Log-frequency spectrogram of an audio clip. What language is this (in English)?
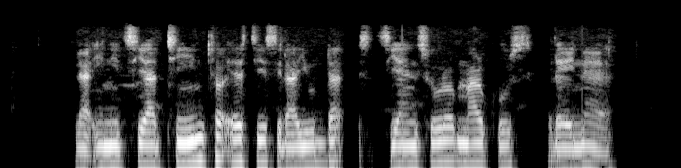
Esperanto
